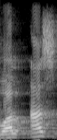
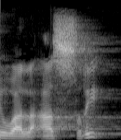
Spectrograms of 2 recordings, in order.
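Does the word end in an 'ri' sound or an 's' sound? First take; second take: s sound; ri sound. First: The final r is dropped, ending on s. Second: The final r is sounded with a short i vowel. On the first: "lebih salah lagi, karena ada huruf ro yang tidak dibaca" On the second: "betul, tapi salah berhenti caranya"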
